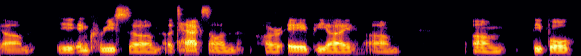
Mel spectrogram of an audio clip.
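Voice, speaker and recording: A man from Taiwan, answering interview questions in a halting way with many fillers and restarts. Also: on the low side, dry recording. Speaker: guest artist. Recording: dull lo-fi dry sound.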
